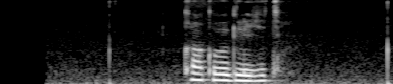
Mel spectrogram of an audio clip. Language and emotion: Russian, neutral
